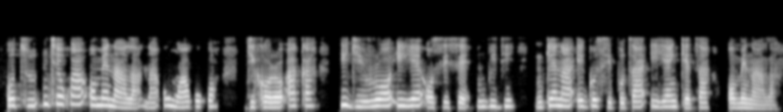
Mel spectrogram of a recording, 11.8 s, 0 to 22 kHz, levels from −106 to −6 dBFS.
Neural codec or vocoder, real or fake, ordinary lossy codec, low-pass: none; real; none; 5.4 kHz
